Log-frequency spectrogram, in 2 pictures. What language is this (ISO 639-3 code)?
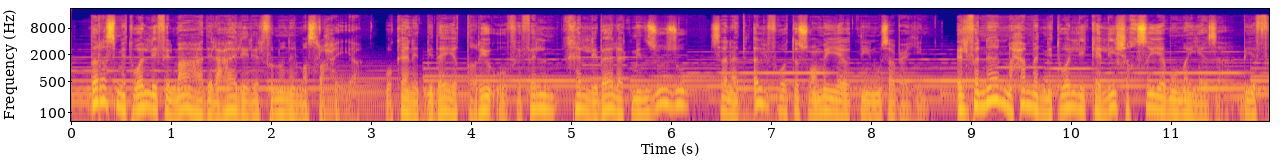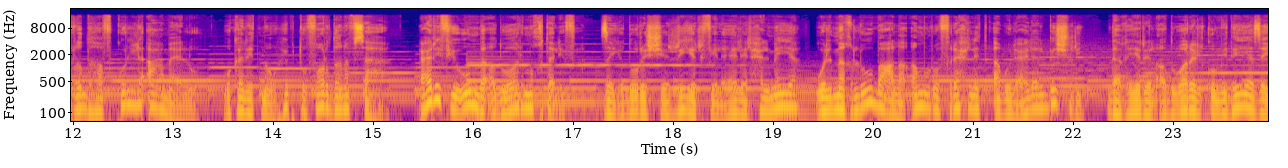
ara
